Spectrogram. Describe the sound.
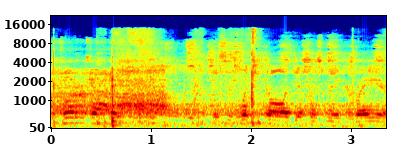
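A basketball bounces with a couple of sharp thuds on the court during Chris Paul game highlights, under a voice talking over the play.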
